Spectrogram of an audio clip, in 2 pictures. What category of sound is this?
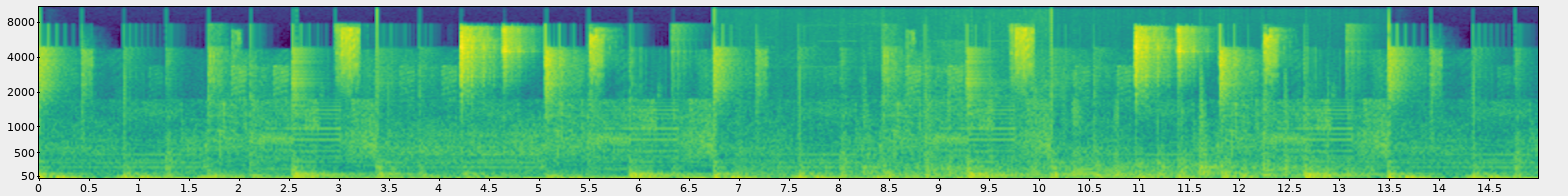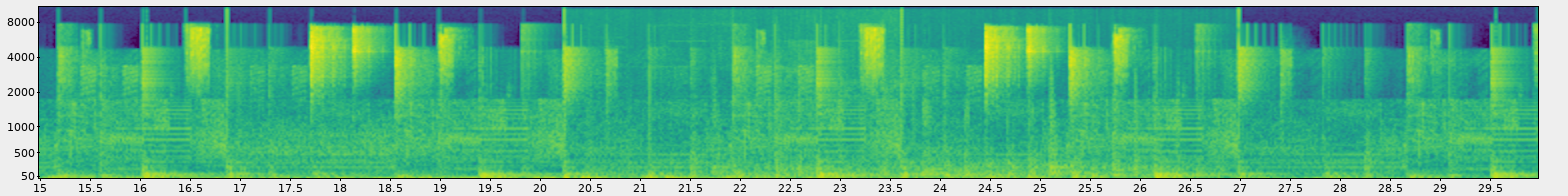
Music > Multiple instruments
